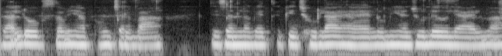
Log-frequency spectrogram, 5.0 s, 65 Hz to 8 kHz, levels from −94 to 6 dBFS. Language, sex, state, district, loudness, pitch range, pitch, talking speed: Bajjika, female, Bihar, Vaishali, -13 LUFS, 170-180 Hz, 175 Hz, 205 wpm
